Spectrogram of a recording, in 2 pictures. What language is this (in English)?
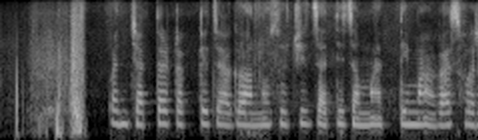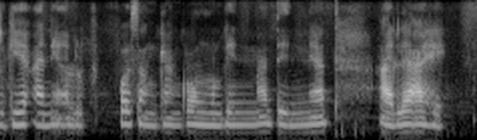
Marathi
